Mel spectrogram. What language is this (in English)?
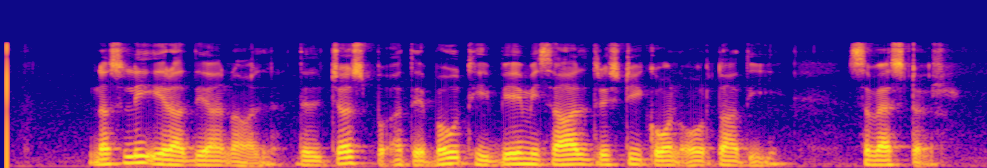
Punjabi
